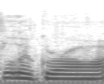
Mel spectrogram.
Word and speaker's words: Lagras: It's Le Gras and Le Cay, as far as I know. However you're British you want to and pronounce it, yeah. yeah, I'm British and I pronounce it correctly.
